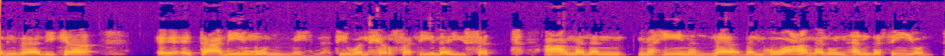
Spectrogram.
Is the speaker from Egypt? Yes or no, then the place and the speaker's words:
no; Gaza, Gaza Strip, Palestine; عندنا في غزة خطأ جسيم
